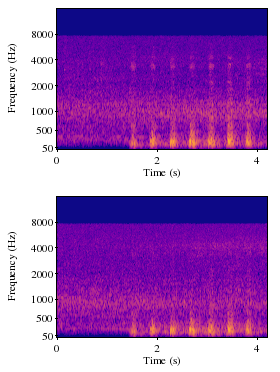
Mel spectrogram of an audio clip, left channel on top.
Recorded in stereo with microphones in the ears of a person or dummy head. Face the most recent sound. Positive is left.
turn(degrees=45)  # may be behind; listen again after turning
